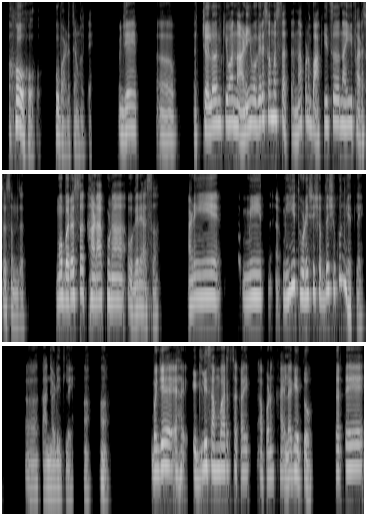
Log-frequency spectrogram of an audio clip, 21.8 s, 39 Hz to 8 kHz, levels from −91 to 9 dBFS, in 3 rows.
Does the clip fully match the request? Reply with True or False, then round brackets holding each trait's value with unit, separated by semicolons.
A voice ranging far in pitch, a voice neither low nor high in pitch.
True (5.8 semitones; 160 Hz)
